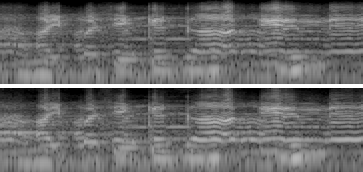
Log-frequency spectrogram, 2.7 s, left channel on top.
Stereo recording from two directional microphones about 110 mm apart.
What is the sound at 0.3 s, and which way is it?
Music, 85° right.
